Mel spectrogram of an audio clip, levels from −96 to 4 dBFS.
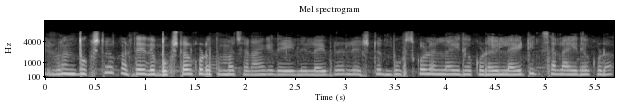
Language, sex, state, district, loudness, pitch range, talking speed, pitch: Kannada, female, Karnataka, Dharwad, -25 LUFS, 245-275 Hz, 230 wpm, 255 Hz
